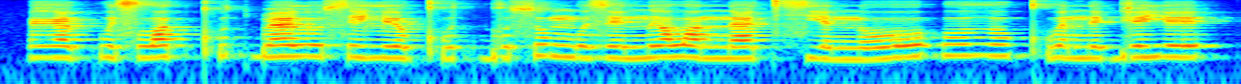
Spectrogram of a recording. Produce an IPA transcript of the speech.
ɣ æ kʷ æ sʲ lˠ e t kʷʼ i t b æ l u s i lʲ ɒ kʷʼ e t ɡ u s u ŋʷ i z e n i lˠ e n æ t sʲ æ n o | u ð u kʷʼ æ n e ɡ e j e

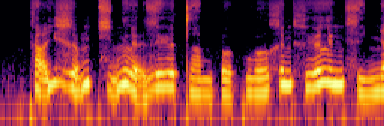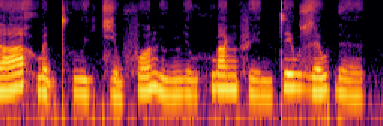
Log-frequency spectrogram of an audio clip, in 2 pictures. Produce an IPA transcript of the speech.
k a̰˧˥ j ɣ ə̰˧˥ m t͡ɕ ə̰˧˥ n l ə̰ː˧˨ z ɨ˧ ə̯ t̪ a̤˨˩ m ʔ o˧˩ k w o˨˦ x ə˧ n x ɨ˨˦ ə̯ l ɨ˧ ŋ s ɨ̤˨˩ ɲ aː˨˦ h w ə̰˧˨ n t̪ʰ ṳ˨˩ j t͡ɕ ə˧˩ w f ɔ˨˦ n ṳ˨˩ ɲ ə̤˨˩ w h w a˧ ŋ f e̤˨˩ n t̪ e˧ w z ə˨˦ w ɗ ə̤ː˨˩

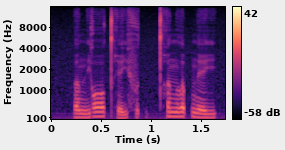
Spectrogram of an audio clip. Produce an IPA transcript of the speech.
ɐ˧ n j ɔː˥ t̪ʰ e˨˥ j f ɵ˧ t̚ ɐ˥ t̚ t̪ʰ ɐ˥ n l ɐ˥ p̚ n̪ e˧ j

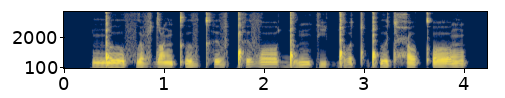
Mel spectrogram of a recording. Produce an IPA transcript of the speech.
ŋ͡ǃ o f ʊ v dˤ i ŋ kʼ ʊ v kʰ ə v ǃʰ ə v ɔ ɡ͡ǃ ʊ ŋ k i ɡ͡ǃ ɔ t ǃʼ ʊ t ħ ɔ kʼ ɔ ŋ

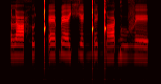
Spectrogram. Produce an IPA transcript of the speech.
l ɑ˨ h ʊ˥ ǃʼ æ˥ ɓ æ˥ ç ɛ˥ ɡ͡ǃ ɛ˥ ɡ͡ǃ ɑ˨ ɠ u˨ v ɛ˨

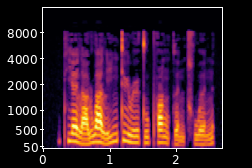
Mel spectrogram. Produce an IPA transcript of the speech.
pʰ j ɛ˥˩ l ä˧˥ ɻ w ä˥˩ l i˥ ŋ t̪ y˥˧ ɻ ɻ̩˥˧ t̪ u˥˧ pʰ ɑ˥˩ ŋ k ə̰˨˩ n t͡sʰ w ə˧˥ n

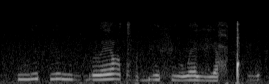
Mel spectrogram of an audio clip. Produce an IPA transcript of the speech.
mʲ ʉ pʲ ʉ m i̤ b ɹ ɛ i̯ dˤ i̤ bʲ ɨ fʲ ɨ w ɛ vʲ e ħ ǃʰ ṳ

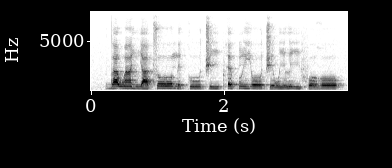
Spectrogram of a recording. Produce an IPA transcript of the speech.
d a˦ w ã˦ ɲ a˨ t͡s oː˦ n ɪ˨ k uː˨ t͡ʃ iː˨ pʰ ɛ˦ kʷ ĩ˦ j oː˦ t͡ʃ ɪ˨ w i˨ l iː˦˨ f o˨ ɣ o˦

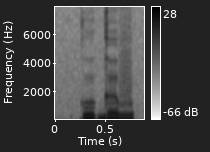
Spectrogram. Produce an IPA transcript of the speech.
k ʊ ɡ ə v

